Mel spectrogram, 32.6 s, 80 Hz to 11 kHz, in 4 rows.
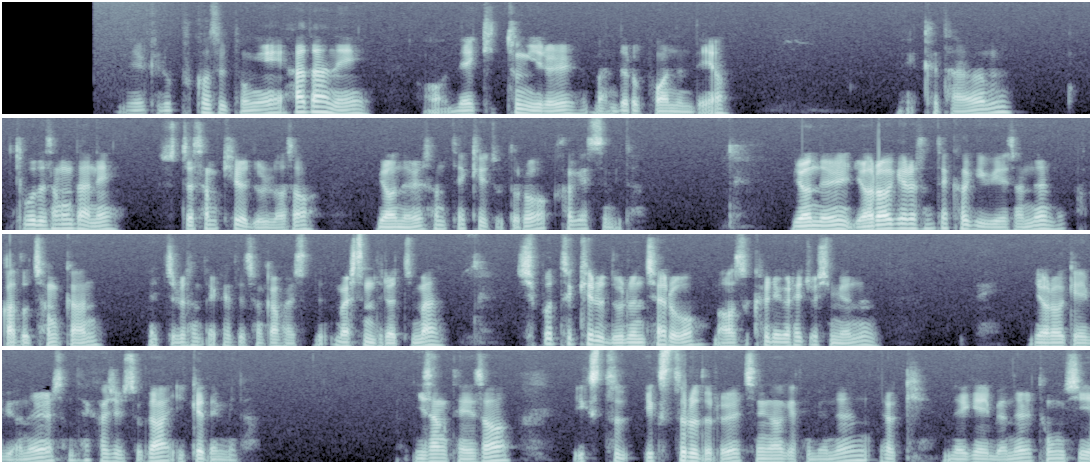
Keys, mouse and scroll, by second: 1.3-2.1 middle drag, 2.3-4.4 middle drag, 4.5-4.8 middle drag, 7.2 shift+middle drag, 11.3 3, 12.4 click, 13.5 click, 14.6 click, 15.5 click, 16.4 click, 22.6 shift+click, 23.8 shift+click, 24.8 shift+click, 25.6-27.9 middle drag, 28.0 middle click, 28.2 middle drag, 28.7-29.2 middle drag, 31.1 e.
